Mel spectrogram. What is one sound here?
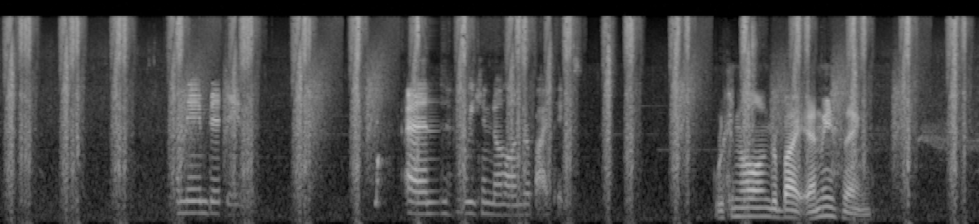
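A scythe swishes repeatedly through tall grass.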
